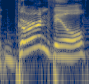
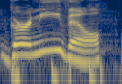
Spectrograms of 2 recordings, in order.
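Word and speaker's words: Guerneville: It is pronounced Gurnville, not Gurneyville."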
